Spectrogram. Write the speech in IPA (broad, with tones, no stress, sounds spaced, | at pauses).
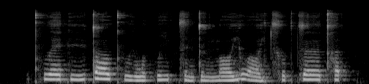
kʷʰ ɛː˧ k yː˨˥ t̪ ɔː˥ kʷʰ iː˨˩ w ʊ˧ k̚ w iː˧ t̚ s ɪ˨˩ ŋ t̪ ɪ˨˩ ŋ n̪ ɔː˨˥ j w ɔː˨˩ j t͡sʰ ʊ˧ k̚ t͡s œː˥ t̪ʰ ɐ˥ t̚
